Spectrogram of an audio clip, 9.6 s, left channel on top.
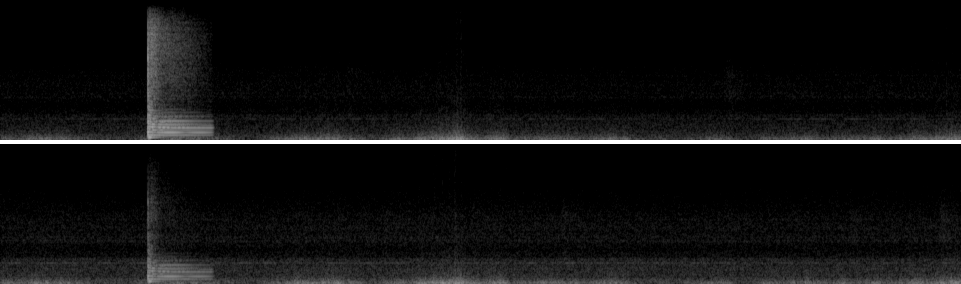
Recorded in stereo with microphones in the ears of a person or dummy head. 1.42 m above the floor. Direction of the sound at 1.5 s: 80° left.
